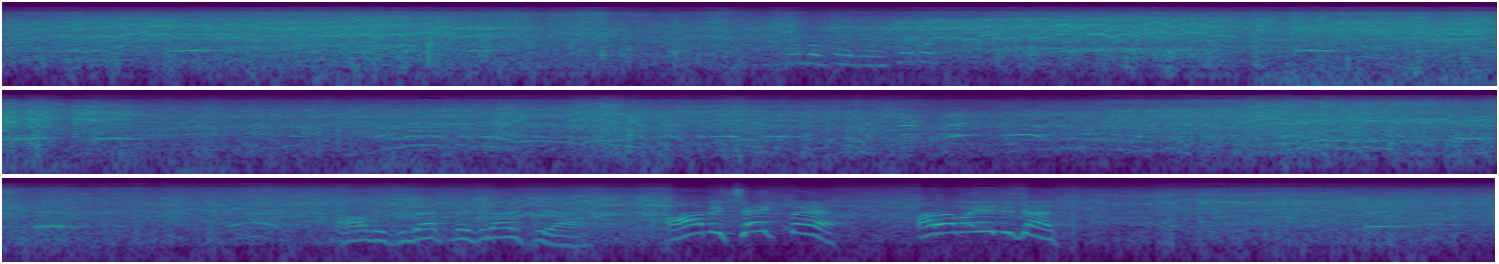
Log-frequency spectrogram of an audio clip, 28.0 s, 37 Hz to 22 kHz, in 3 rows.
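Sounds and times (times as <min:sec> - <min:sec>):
people talking: 0:04.8 - 0:06.2, 0:10.8 - 0:19.2, 0:20.0 - 0:25.4.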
